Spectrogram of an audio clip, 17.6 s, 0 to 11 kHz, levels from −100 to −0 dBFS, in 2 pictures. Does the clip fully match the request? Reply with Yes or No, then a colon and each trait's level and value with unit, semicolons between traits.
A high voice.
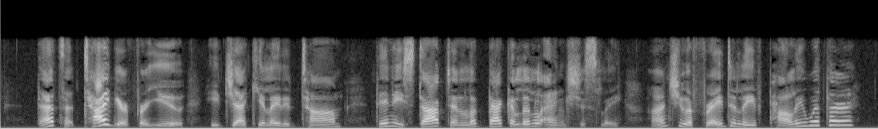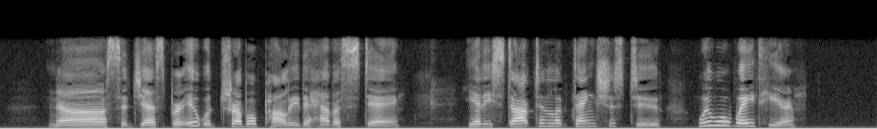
Yes: high, 225 Hz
